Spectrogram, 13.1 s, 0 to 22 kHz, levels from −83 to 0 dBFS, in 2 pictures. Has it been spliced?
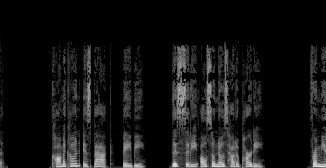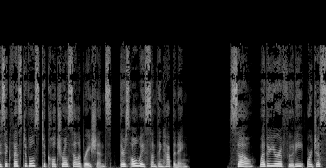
yes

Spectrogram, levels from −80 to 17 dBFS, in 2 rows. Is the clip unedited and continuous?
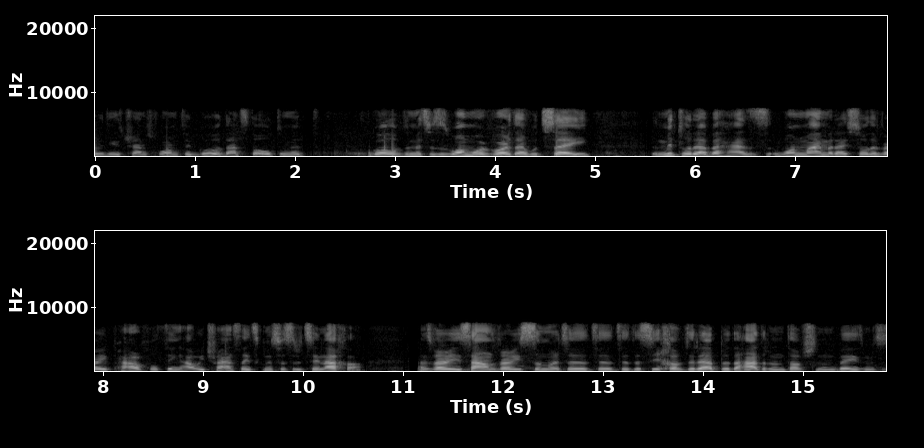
yes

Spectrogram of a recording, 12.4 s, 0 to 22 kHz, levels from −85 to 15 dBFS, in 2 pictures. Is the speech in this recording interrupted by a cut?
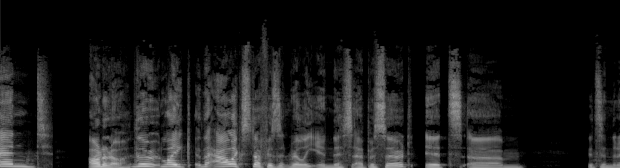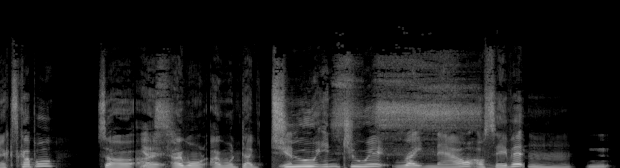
yes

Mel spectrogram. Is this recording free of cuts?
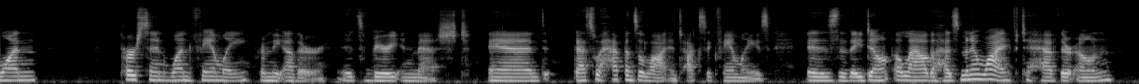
no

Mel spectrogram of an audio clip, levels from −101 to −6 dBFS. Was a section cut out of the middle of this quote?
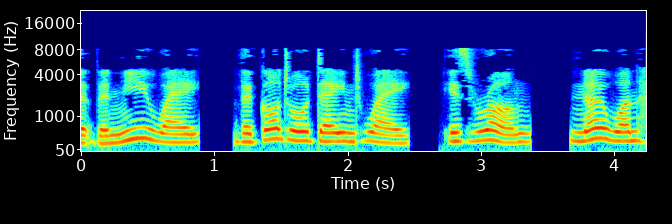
no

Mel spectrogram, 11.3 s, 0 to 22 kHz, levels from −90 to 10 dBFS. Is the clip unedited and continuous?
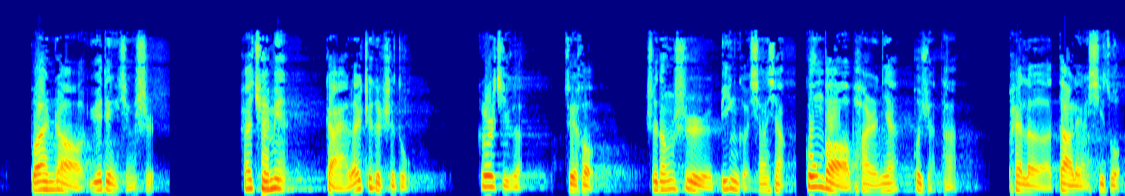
no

